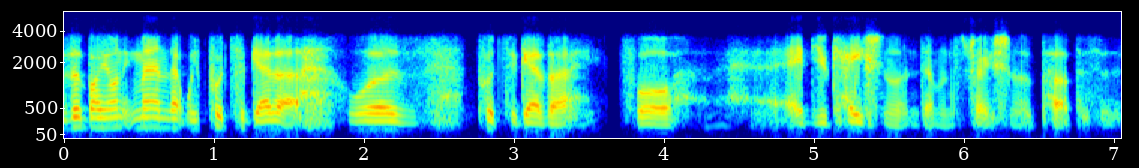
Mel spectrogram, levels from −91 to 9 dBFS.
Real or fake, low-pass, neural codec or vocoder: fake; 5.4 kHz; vocoder, 44.1 kHz, 128 mel bands every 256 samples, BigVGAN v2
